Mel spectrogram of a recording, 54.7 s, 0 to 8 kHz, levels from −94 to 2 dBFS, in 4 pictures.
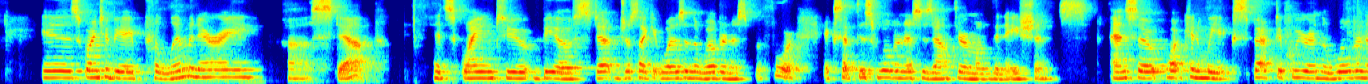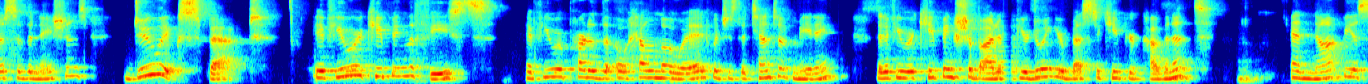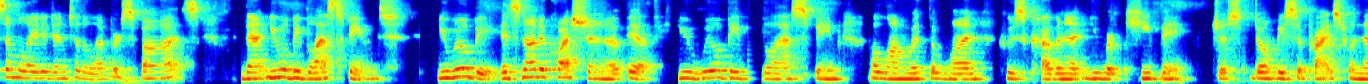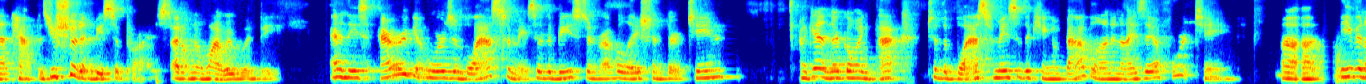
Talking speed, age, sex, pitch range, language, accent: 180 wpm, 50-69, female, 210-255 Hz, English, American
